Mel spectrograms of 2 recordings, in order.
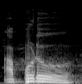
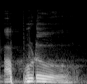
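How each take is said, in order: Both takes have the same delivery.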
